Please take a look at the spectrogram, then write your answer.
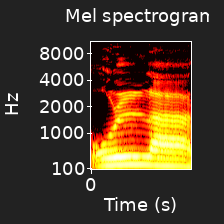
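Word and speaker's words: עולה: 이번 제 라는 거 번제 는 히브리어로 올라 라고 합니다 올라 올라간다 라는 뜻이에요 그러니까 우리 말이랑 발음도 비슷하고 또 비슷합니다 올라올라 산다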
